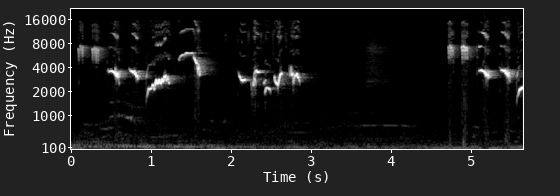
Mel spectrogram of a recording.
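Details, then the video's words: Kacer, or oriental magpie-robin, in 'ngeplay' style lure song meant to set other magpie-robins singing; rapid high chirps and whistled downslurs in quick phrases, a pause of nearly two seconds with a faint hiss, then another burst of sharp notes. "PANCINGAN KACER NGEPLAY ANTI NGRIWIK DIJAMIN KACER LAIN IKUT GACOR"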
